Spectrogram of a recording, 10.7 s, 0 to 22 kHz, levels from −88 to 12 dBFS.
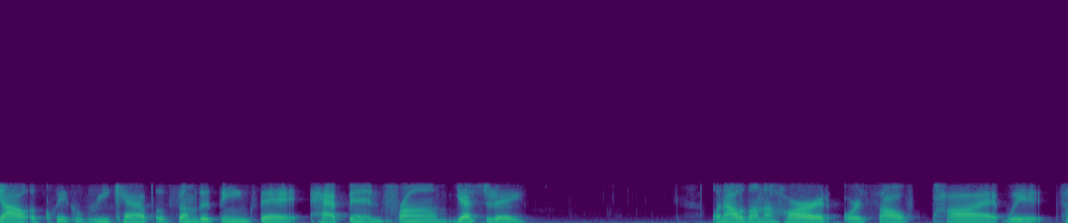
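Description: At 3.66 s a single packet loss with pitch repetition occurs: about 30 ms of speech went missing, and the receiver filled the gap by repeating the last pitch period, so the sound briefly holds on a slightly buzzy tone until 3.69 s. This rides on G.711 telephone coding, which keeps the audio band-limited below 4 kHz.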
